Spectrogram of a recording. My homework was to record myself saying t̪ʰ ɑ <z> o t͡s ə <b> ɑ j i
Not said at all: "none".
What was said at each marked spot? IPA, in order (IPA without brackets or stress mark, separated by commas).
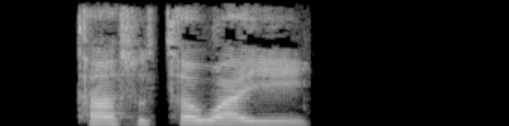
s, w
